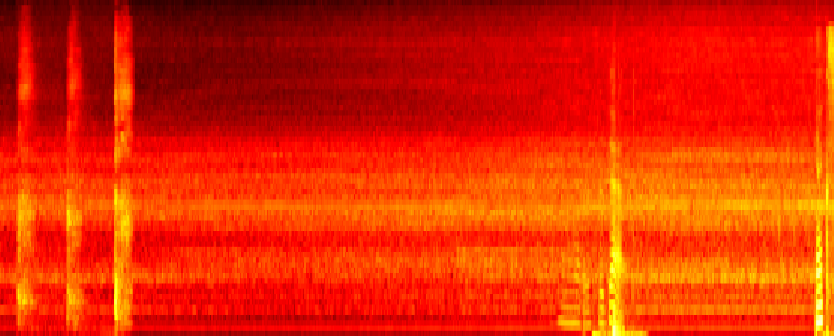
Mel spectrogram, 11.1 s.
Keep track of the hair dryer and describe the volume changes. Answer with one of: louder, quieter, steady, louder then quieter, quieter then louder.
louder.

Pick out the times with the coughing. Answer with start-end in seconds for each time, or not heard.
0.2-1.8, 7.9-8.7.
